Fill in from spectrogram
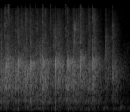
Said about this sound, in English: You can give the Lord a hand clap of praise. He deserves it.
